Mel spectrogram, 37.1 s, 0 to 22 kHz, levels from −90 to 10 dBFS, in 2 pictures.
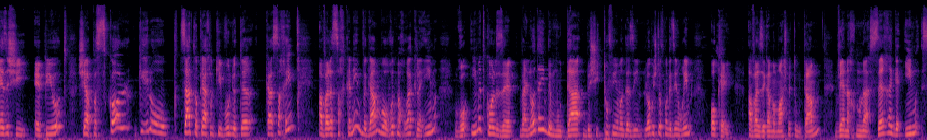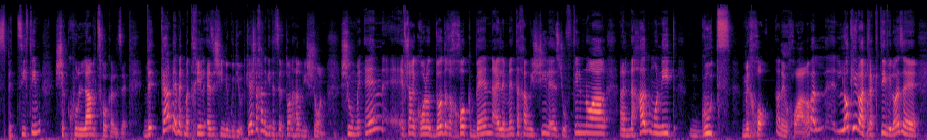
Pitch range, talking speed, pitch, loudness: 155-210 Hz, 135 wpm, 180 Hz, -28 LUFS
